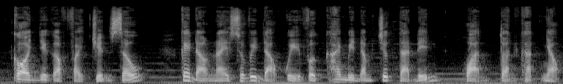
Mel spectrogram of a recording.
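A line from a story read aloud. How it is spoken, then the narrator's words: Muttered. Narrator (Vietnamese): Nhị gia lẩm bẩm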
